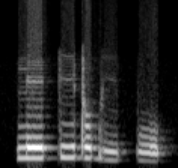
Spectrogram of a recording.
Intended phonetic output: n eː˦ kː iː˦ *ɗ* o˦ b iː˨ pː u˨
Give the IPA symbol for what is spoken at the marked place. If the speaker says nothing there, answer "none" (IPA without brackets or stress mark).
d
